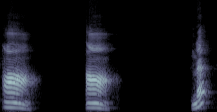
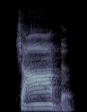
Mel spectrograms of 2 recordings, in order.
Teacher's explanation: पहले मुख खुल रहा है फिर नाक से आवाज आ रही है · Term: अनुनासिक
